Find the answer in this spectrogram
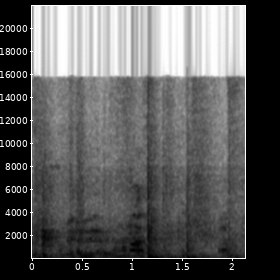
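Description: A basketball shot hits the hoop, then the ball bounces hard on the concrete court about a second in, with two sharp knocks in all.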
